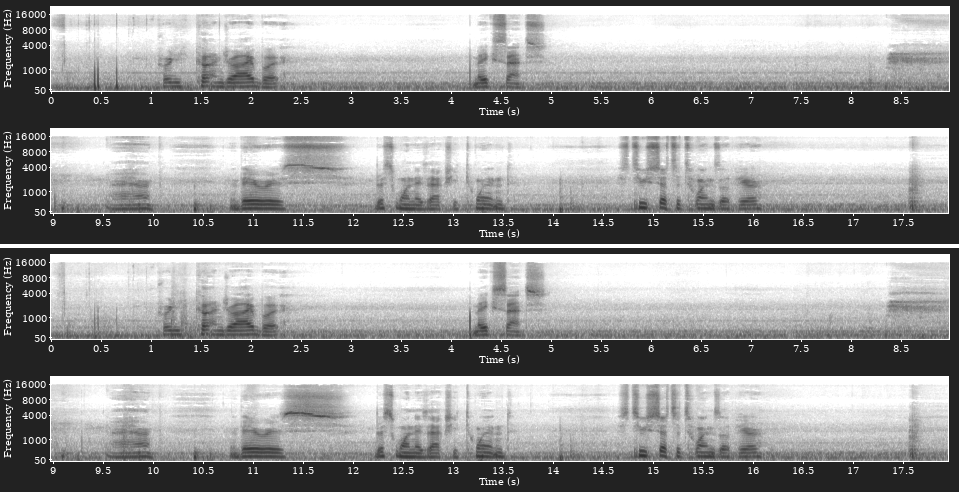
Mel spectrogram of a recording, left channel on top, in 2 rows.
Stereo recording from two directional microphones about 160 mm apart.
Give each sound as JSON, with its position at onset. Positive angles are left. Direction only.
{"t": 1.1, "sound": "speech", "side_deg": 0}
{"t": 4.2, "sound": "speech", "side_deg": 0}
{"t": 8.4, "sound": "a sound", "side_deg": 15}
{"t": 9.6, "sound": "a sound", "side_deg": 0}
{"t": 12.2, "sound": "speech", "side_deg": -15}
{"t": 14.8, "sound": "speech", "side_deg": -5}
